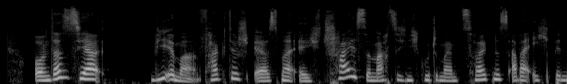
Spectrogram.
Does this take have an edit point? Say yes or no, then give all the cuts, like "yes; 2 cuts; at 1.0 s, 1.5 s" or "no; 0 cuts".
yes; 1 cut; at 2.0 s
